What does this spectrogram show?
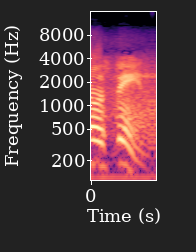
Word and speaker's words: Osteen: now the hitter is the pitcher claude osteen rod is an irishman and his name is spelled o-s-t-w-e-n you pronounce it like it were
